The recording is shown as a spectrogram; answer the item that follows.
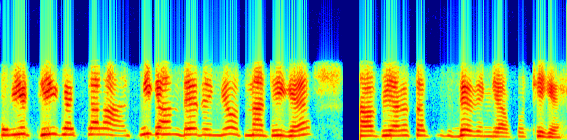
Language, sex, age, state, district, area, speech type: Hindi, female, 30-45, Uttar Pradesh, Mirzapur, rural, conversation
